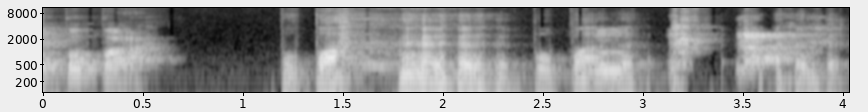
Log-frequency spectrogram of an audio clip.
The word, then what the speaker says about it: Попа: Ну, вообще-то, как бы, если правильно ставить ударение, Попа.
